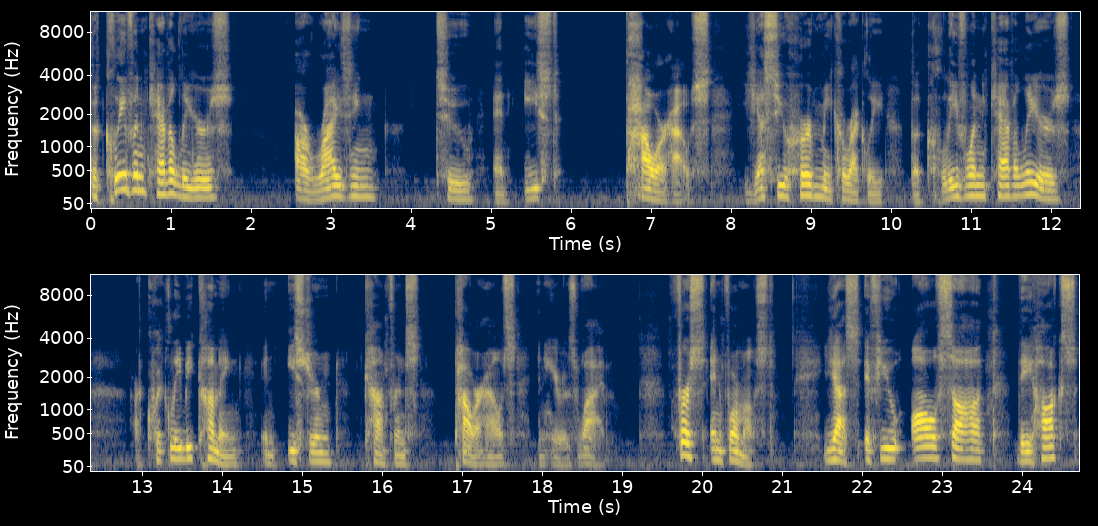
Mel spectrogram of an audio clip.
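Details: Man with cerebral palsy causing an occasional stutter; stuttering-type disfluency.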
